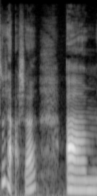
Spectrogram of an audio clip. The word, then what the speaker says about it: Natasja: Hey guys, it's Natasha, pronounced Natasha.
